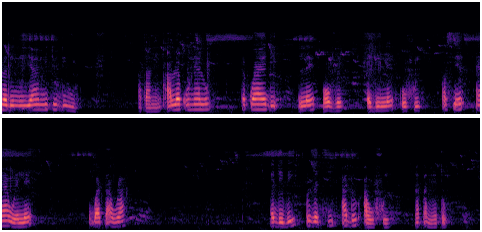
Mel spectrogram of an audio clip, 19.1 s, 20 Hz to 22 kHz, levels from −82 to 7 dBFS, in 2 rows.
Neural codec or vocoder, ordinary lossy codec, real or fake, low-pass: none; AAC, 48 kbps; real; 7.2 kHz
